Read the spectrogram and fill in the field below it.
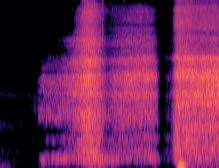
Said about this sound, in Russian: Он очень глубоко дышит за кадром, как вы слышите. Ему, правда, очень тяжело собраться.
